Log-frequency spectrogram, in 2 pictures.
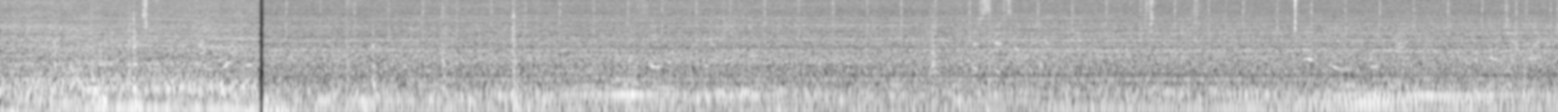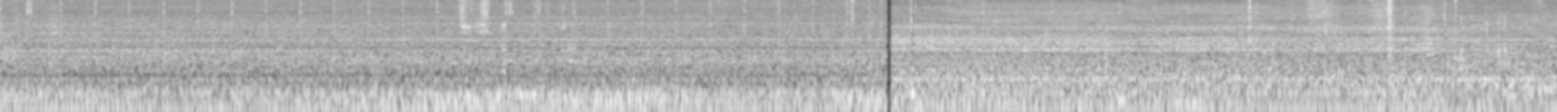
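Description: Steady low engine and road rumble heard from a car driving through street traffic, with indistinct voices in the background. The sound changes abruptly twice, a couple of seconds in and near the end.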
